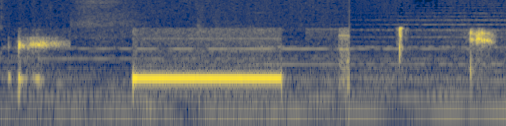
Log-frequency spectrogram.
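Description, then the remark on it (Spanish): A phone number is being redialed after a call was cut off: a steady dial tone holds for about a second, then a few short, sharp keypad beeps follow at uneven intervals over a low background hum. “A ver, márcala de nuevo.”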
